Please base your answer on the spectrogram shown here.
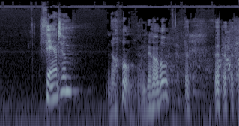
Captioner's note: Bill chuckles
